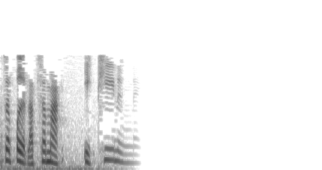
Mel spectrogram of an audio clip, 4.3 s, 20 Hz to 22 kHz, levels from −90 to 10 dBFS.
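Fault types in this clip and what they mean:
MP3 compression: The speech sounds watery and swirly, with nothing above 5.8 kHz, and the damage is plainly audible; the speech fades out, ending near 1.9 s. The likely cause is an MP3 encoder starved of bits, which fits a bitrate around 26 kbps.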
